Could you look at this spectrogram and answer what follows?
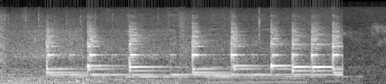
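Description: A telephone ringtone plays a bright repeating electronic melody of short chiming notes, loud and close, then cuts off abruptly.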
